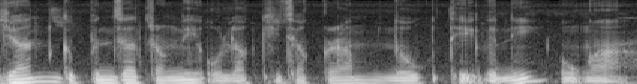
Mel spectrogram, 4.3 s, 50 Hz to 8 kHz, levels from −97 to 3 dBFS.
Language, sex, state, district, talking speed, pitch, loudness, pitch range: Garo, male, Meghalaya, West Garo Hills, 100 wpm, 100 Hz, -17 LUFS, 95-110 Hz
